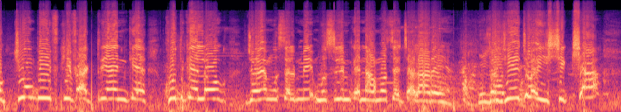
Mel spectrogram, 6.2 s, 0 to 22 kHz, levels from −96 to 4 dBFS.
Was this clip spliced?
no; 0 cuts

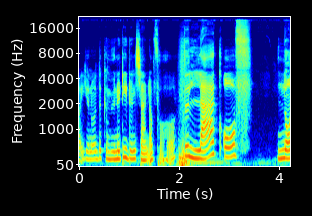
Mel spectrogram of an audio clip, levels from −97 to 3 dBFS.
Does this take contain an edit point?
yes; 1 cut; at 2.0 s

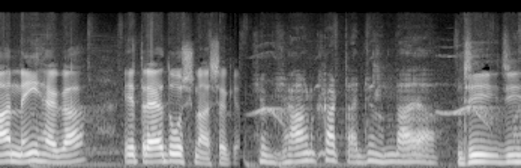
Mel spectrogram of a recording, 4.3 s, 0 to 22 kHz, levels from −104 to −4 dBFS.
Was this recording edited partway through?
yes; 1 cut; at 1.9 s

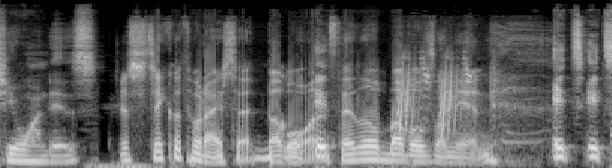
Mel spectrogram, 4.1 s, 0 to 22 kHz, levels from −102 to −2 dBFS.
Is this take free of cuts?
yes; 0 cuts

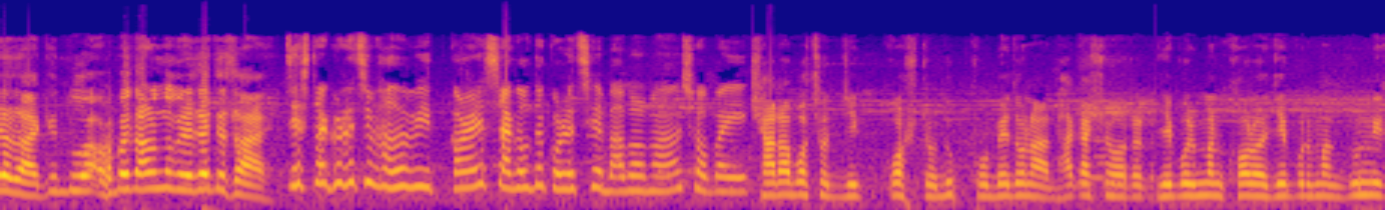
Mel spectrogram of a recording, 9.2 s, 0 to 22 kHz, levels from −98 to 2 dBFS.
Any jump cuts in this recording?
yes; 3 cuts; at 1.9 s, 5.0 s, 7.6 s

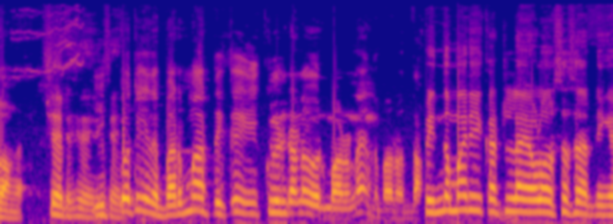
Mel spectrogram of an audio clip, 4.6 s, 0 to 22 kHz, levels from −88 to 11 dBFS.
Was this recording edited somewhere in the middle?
yes; 1 cut; at 3.2 s

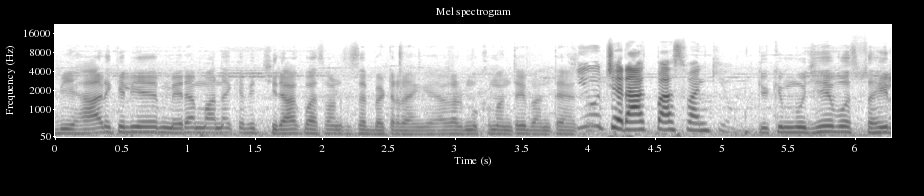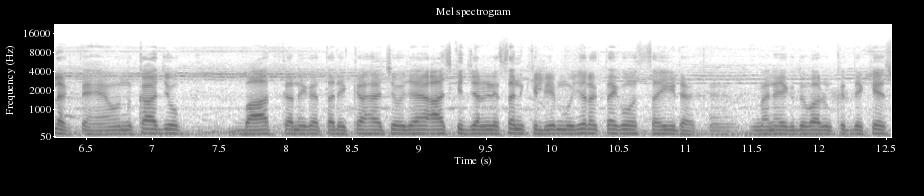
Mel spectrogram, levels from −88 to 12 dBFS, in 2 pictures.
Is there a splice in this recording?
no; 0 cuts

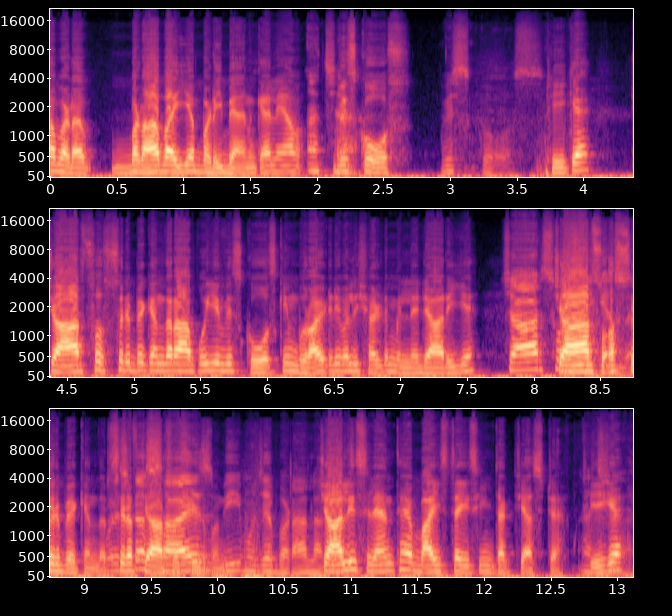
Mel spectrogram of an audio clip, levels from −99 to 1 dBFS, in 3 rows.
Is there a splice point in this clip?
no; 0 cuts

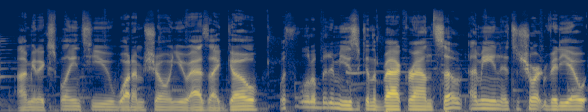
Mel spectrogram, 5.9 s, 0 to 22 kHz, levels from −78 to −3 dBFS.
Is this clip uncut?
no; 1 cut; at 3.7 s

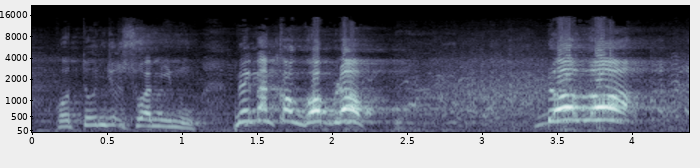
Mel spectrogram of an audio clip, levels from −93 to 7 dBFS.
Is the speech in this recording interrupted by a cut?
no; 0 cuts

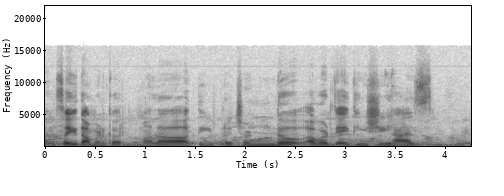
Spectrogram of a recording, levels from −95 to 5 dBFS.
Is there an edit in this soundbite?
no; 0 cuts

